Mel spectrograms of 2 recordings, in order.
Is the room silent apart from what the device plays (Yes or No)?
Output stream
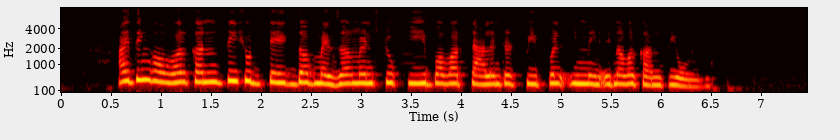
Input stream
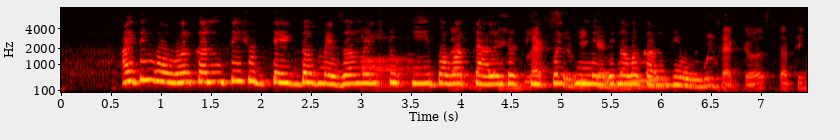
No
